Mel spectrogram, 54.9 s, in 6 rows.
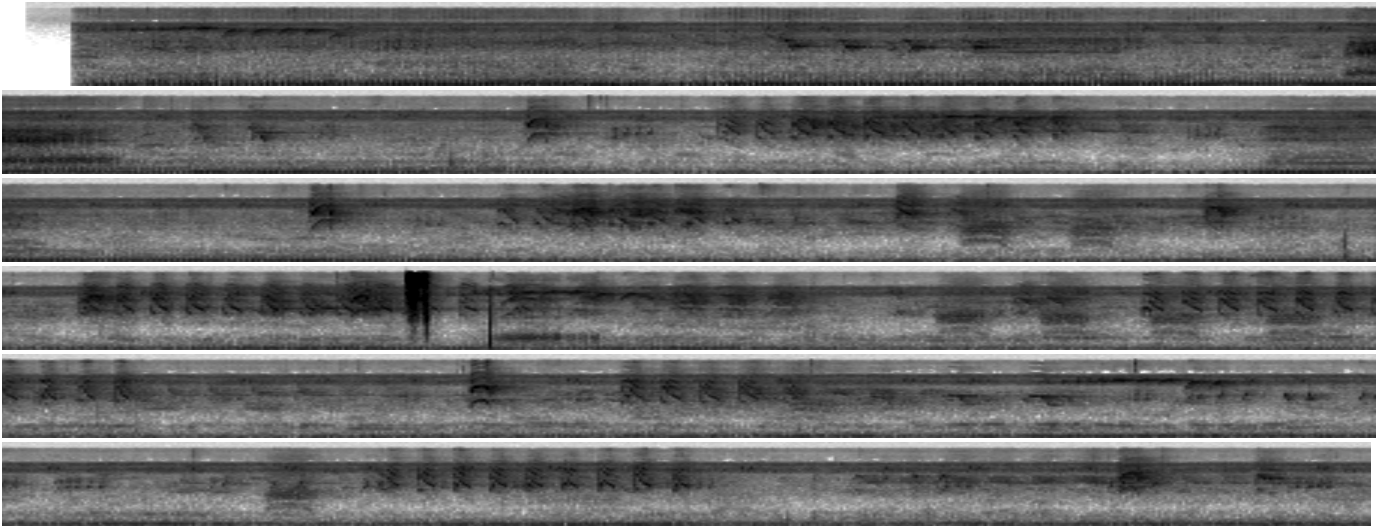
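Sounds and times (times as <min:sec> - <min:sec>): small birds twittering: 0:00.5 - 0:54.9
sharp click: 0:30.2 - 0:30.9.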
